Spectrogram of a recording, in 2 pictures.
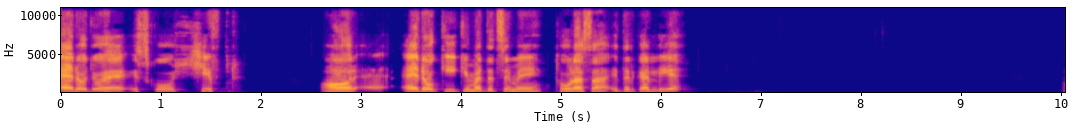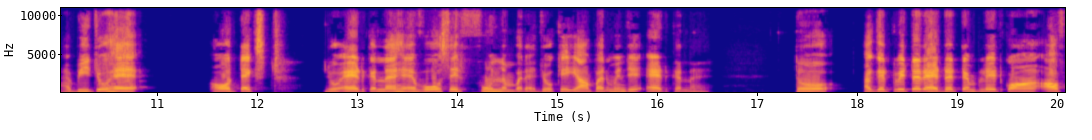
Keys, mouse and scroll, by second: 1.6 shift+Right, 5.6 shift+Right, 8.2 click, 13.2 click, 14.7 click, 15.5 right click, 16.4 click, 17.2 click, 19.4 click.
